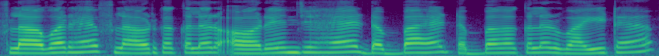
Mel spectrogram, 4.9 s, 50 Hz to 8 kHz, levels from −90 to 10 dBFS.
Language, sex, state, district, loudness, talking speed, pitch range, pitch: Hindi, female, Bihar, West Champaran, -17 LUFS, 170 wpm, 225-260 Hz, 245 Hz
